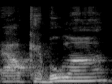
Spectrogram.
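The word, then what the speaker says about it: Alkebulan: retreat um you can email us at alcaboulon that's spelled a-l-k-e-b-u-l-a-n 2024. LK boulon 2024.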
